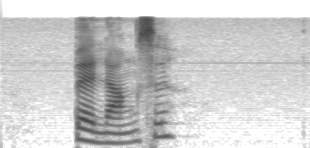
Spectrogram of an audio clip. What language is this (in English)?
Danish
